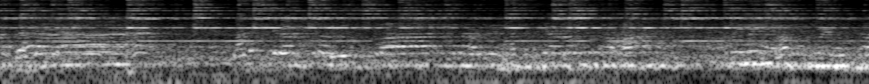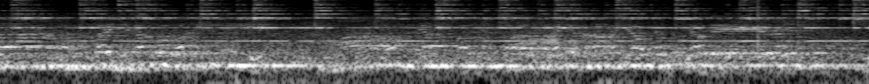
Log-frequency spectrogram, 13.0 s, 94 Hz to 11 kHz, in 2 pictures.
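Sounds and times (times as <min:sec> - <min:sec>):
high ringing tone: 0:00.0 - 0:13.0
voices chanting over loudspeaker: 0:00.0 - 0:13.0.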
